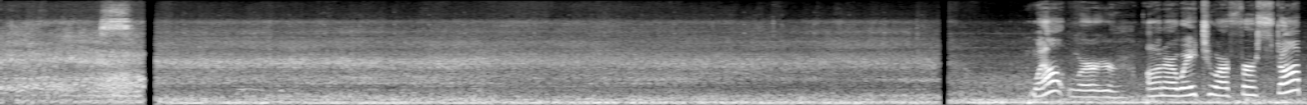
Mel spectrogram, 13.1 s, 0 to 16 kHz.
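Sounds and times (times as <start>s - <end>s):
vehicle engine and road noise: 0.0s - 13.0s.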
